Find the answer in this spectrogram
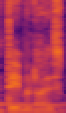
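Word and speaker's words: daemonized: demonized demonized whatever um I'll just say demonized because it's spelled D A E not d e m o n d a e m o n um so when it's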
